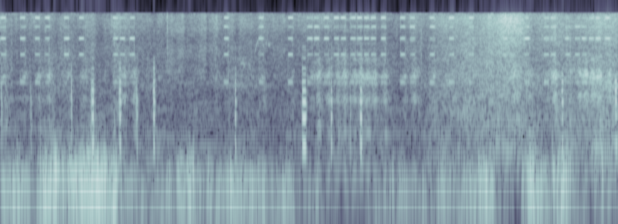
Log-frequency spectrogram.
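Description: Makro Racer metal detector giving short, repeated beeps as its search coil is swept back and forth over a buried coin, with the coil rustling through grass and soil. It is a clean, repeatable signal that the detectorist reads as a large tsarist-era coin.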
